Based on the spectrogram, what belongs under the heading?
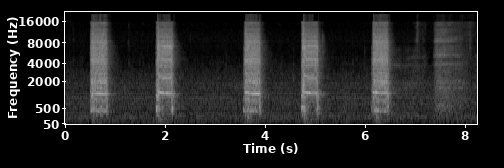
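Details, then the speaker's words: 1998–2003 Dodge Durango door lock actuators cycled with the key before replacement: five short harsh grinding buzzes with thin squeal, one per cycle; three non-driver doors' actuators worn out, driver's door still fine; worn door lock actuators. "So first, hold up. I'm gonna just use the key to unlock it, because and you can hear how bad these are."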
